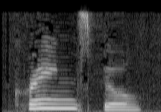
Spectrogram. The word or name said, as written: cranesbill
